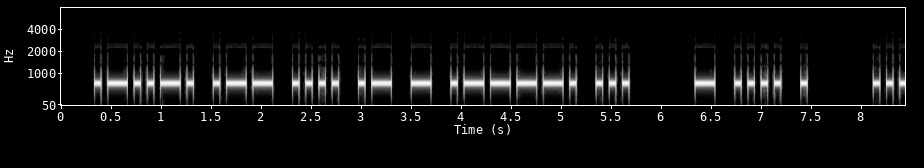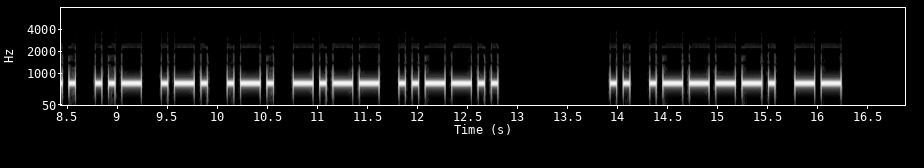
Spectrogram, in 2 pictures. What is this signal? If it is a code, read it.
Morse code, heard as a keyed tone, about 18 wpm, 700 Hz. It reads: "WHAT'S THE HURRY? I'M
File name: 18 WPM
